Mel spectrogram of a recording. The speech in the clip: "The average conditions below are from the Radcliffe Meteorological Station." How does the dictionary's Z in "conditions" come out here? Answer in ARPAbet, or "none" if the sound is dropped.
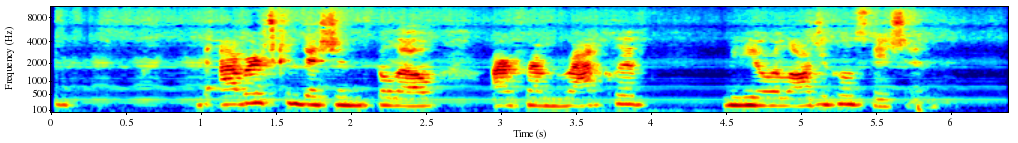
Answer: Z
